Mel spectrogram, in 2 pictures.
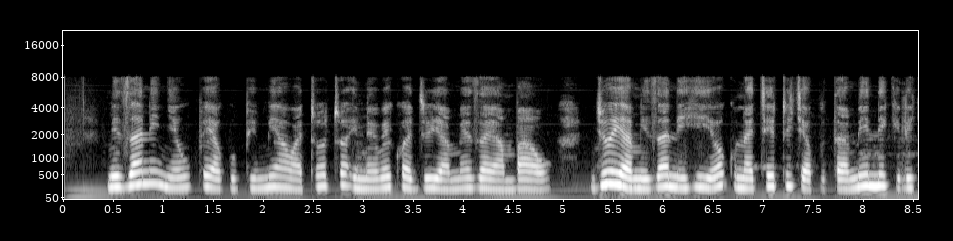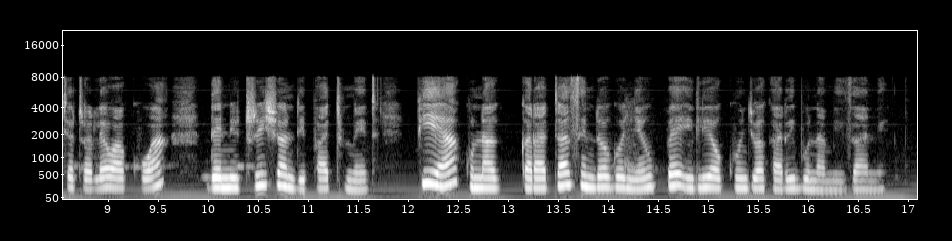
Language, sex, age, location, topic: Swahili, female, 25-35, Nairobi, health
